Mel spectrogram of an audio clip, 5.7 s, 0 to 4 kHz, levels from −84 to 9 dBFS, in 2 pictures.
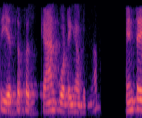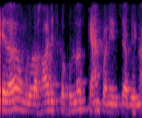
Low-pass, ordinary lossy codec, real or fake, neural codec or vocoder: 3.6 kHz; MP3, 32 kbps; real; none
